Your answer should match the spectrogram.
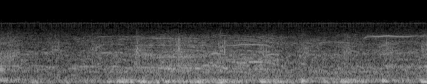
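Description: Stadium crowd noise from an old football TV broadcast: a steady mass of crowd sound with a few short high tones, like whistles, about halfway through.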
